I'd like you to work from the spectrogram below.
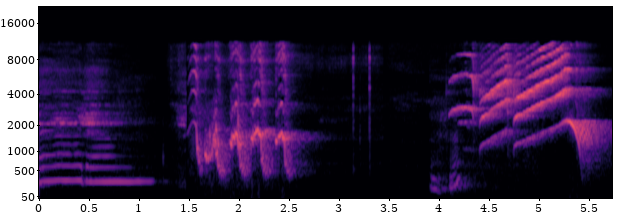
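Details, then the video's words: Common hill myna, a talkative bird and outstanding imitator, kept at a bird garden zoo in Upie, Drôme, France: a steady low tonal note, then a burst of harsh rapid notes, then loud rising, ringing whistled calls. "Le Mainate religieux est un oiseau bavard"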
